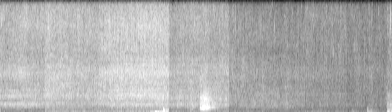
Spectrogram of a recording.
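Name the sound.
semolina batter sizzling in oil on griddle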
